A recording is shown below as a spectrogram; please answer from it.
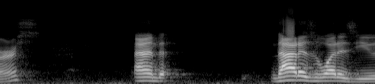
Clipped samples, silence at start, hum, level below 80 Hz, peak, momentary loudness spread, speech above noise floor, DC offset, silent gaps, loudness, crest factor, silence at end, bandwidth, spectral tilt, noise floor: under 0.1%; 0 s; none; -56 dBFS; 0 dBFS; 17 LU; 37 dB; under 0.1%; none; -18 LUFS; 22 dB; 0 s; 10 kHz; -5.5 dB/octave; -55 dBFS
